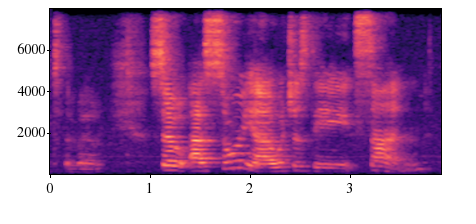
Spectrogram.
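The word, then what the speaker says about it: Surya: which is the sun the god of the sun is s-u-r-y-a sorya a lot of words in sanskrit in the english spelling are actually phonetic where they're spelled like they sound chandra for example which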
